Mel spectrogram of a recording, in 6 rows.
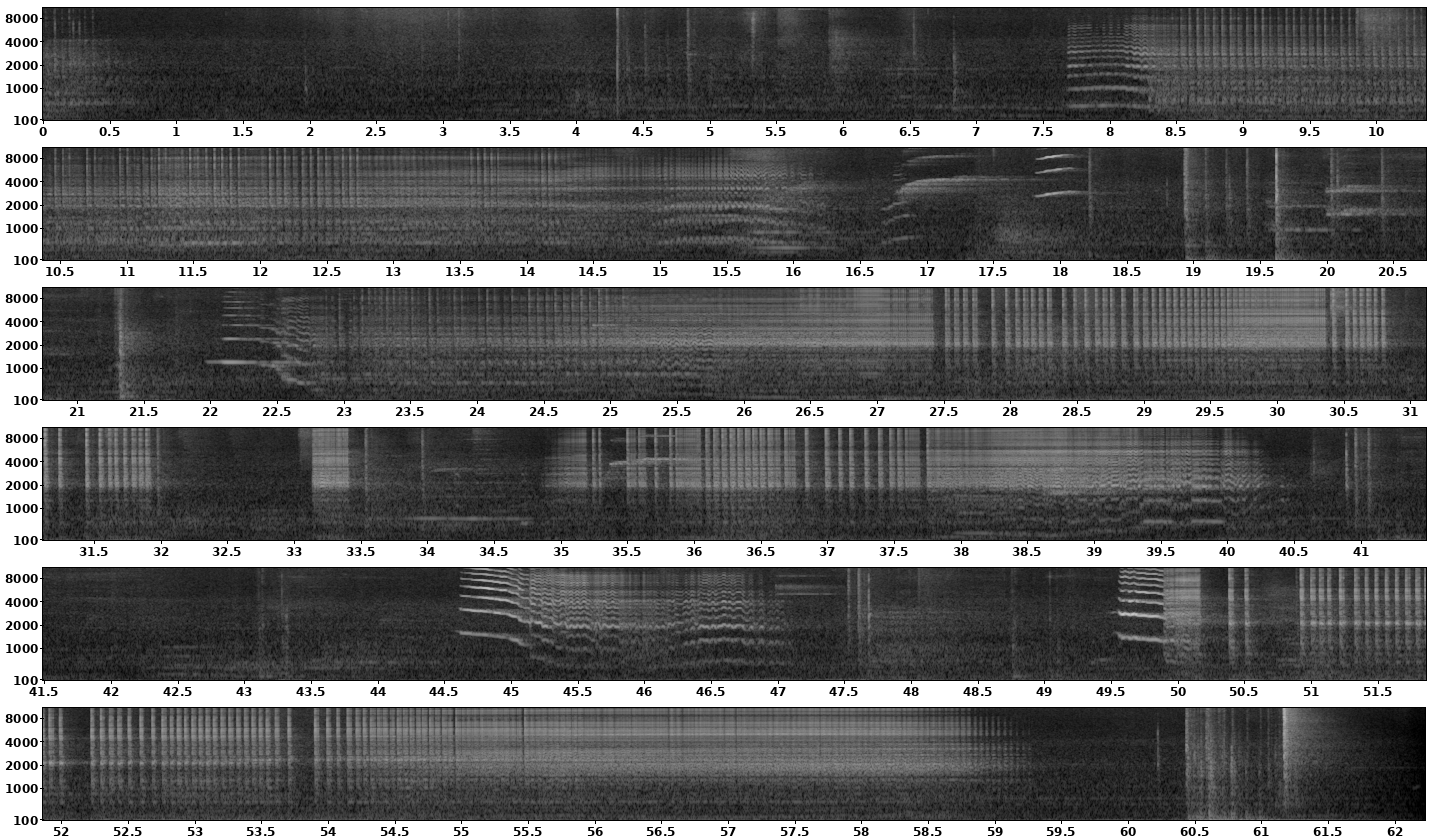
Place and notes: Poznań, downtown, imperial castle, coatroom in a stairwell - door solo
while waiting for company, i performed a short solo :) with the door of a coatroom, interesting acoustics of the stairwell
Poznań, Poland, September 2010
